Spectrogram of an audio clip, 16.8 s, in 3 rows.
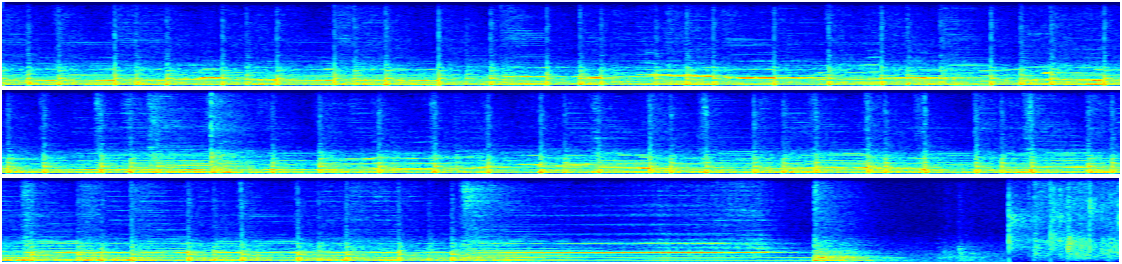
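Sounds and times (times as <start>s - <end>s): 
quena flute playing at an elementary school music appreciation concert: 0.0s - 15.6s.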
